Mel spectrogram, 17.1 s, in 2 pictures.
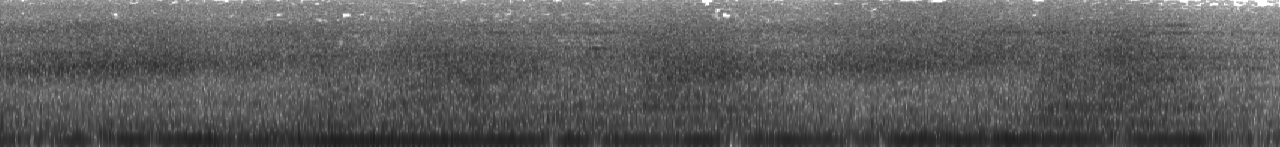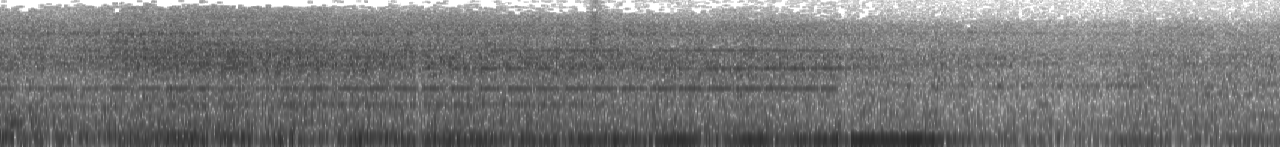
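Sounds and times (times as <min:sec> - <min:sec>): diesel railcar rumble: 0:00.0 - 0:17.0.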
